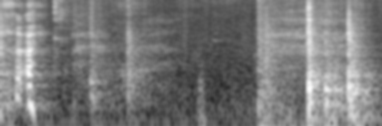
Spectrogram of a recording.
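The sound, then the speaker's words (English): Clattering of a heavy cooking pot of chicken in stock and its lid, just taken from the stove, with several sharp metallic knocks and scrapes, the loudest cluster coming near the end. “Want to take the lid off?”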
